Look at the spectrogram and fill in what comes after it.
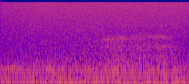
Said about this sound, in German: Doch nun ist die angenehme Ruhe eingekehrt. Das Rauschen des Meeres ist so angenehm beruhigend.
